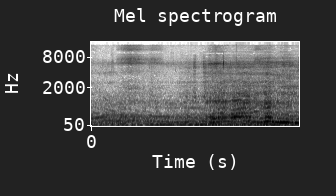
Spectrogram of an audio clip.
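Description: Rallycross race car engine approaching and getting louder through the second half, its note rising and falling as the driver works the throttle.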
